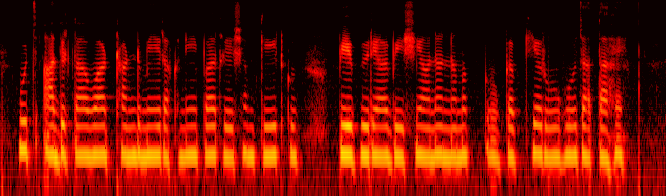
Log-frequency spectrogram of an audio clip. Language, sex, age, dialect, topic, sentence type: Hindi, female, 36-40, Garhwali, agriculture, statement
